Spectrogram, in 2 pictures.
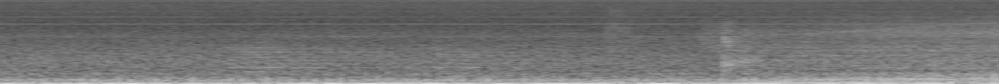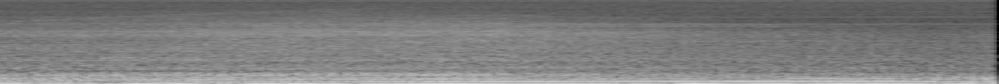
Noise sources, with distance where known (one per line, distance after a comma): large-sounding engine, near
